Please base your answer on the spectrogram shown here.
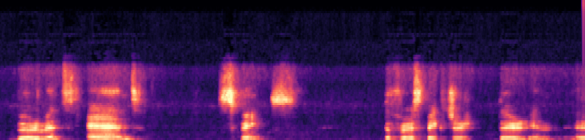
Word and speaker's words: Sphinx: And the below one is called Sphinx. Sphinx. Sphinx. Sphinx. As you noticed, the PH here is pronounced fa.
